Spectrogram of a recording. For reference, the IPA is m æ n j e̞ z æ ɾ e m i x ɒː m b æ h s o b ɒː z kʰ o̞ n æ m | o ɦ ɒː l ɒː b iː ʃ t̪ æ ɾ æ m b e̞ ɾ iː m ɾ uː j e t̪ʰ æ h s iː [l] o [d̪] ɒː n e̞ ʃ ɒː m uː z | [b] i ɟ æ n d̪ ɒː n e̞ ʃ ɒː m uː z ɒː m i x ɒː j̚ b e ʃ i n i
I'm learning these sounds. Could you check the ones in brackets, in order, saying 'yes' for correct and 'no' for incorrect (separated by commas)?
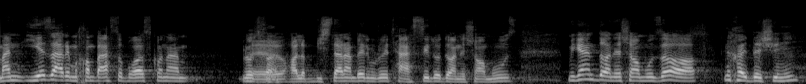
yes, yes, no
